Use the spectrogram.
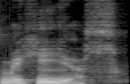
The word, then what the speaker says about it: mejilla: Now, another probable necessary explanation would be the fact that when you've got two L's together, they make what in English would be the Y sound. That's why you hear mejilla.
